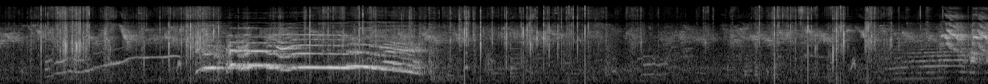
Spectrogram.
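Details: White Silkie chickens give loud, harmonic, drawn-out squawking calls that build and then fall away after about four seconds. Softer, rising calls follow, and a steady background hiss runs throughout.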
